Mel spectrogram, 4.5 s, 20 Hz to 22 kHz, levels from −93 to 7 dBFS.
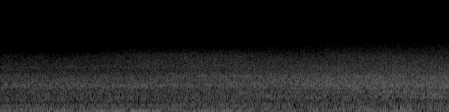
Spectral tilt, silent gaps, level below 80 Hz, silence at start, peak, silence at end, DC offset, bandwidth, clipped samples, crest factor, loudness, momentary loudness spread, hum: -5 dB/octave; none; -64 dBFS; 0 s; -40 dBFS; 0 s; under 0.1%; 16 kHz; under 0.1%; 14 dB; -55 LUFS; 5 LU; none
